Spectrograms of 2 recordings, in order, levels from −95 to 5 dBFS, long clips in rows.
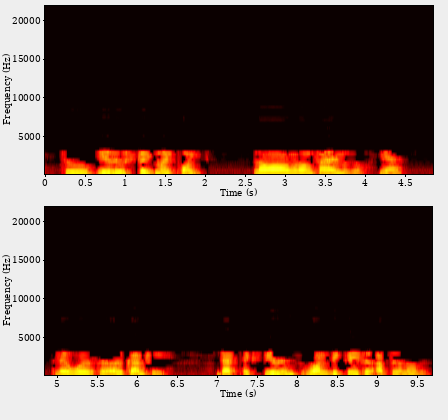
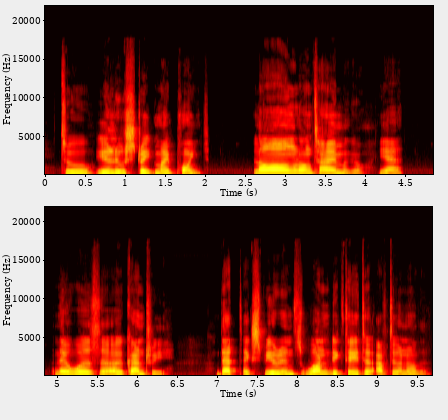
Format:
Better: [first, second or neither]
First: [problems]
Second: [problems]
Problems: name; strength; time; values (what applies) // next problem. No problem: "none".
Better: second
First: garbled, watery; badly; nothing above 3 kHz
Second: none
